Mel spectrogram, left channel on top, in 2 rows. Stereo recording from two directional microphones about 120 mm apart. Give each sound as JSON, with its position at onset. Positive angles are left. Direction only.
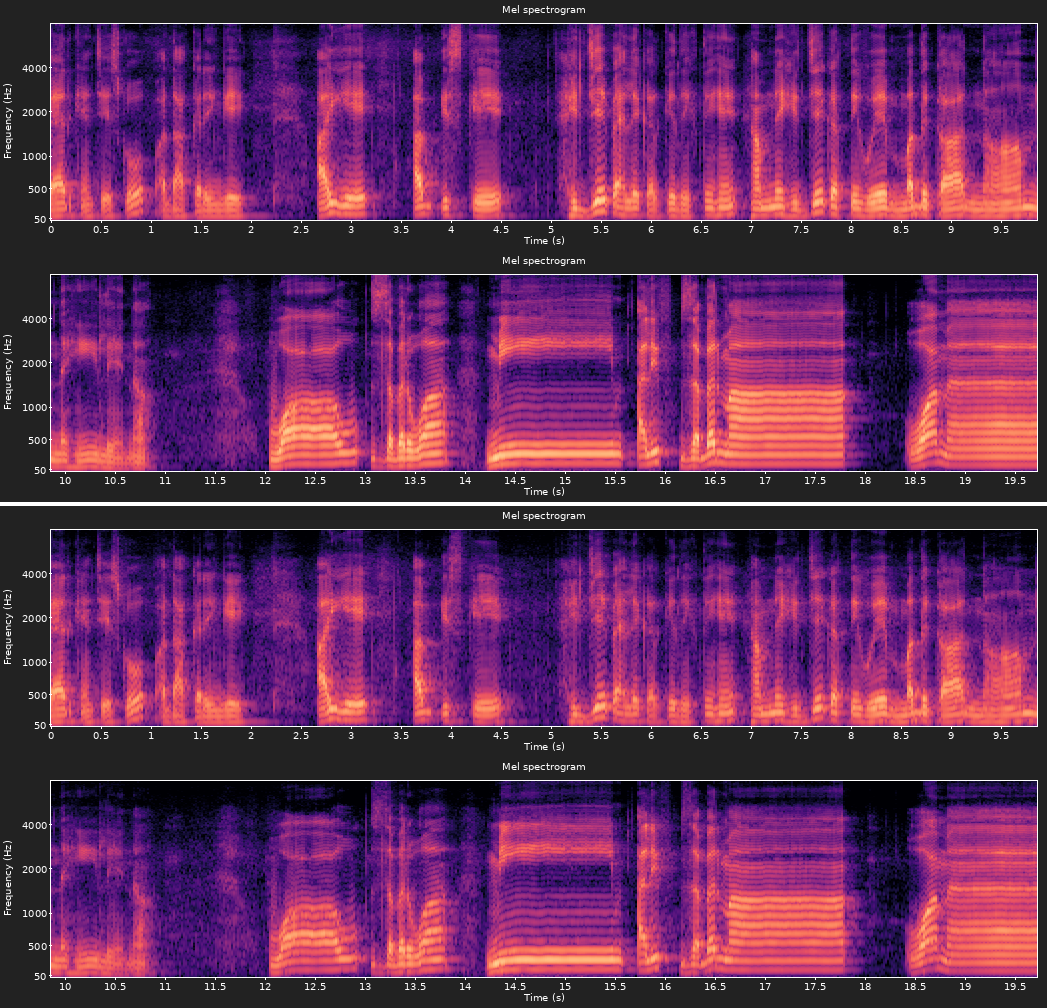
{"t": 0.0, "sound": "speech", "side_deg": 15}
{"t": 3.6, "sound": "speech", "side_deg": 30}
{"t": 5.0, "sound": "speech", "side_deg": 60}
{"t": 9.4, "sound": "speech", "side_deg": 60}
{"t": 9.8, "sound": "speech", "side_deg": 50}
{"t": 14.2, "sound": "speech", "side_deg": 40}
{"t": 16.1, "sound": "speech", "side_deg": 70}
{"t": 18.4, "sound": "speech", "side_deg": 45}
